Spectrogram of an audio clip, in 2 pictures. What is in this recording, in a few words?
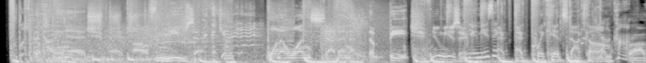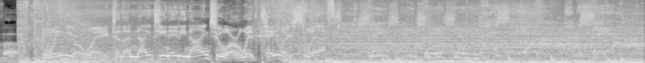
radio chr, radio imaging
